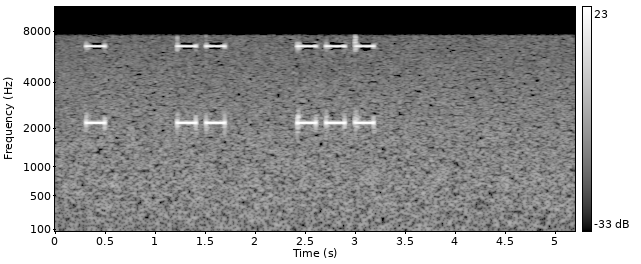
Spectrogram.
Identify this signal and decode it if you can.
Beep code, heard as beeps from a small speaker, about 2200 Hz. 1-2-3. In Phoenix BIOS tables: DMA page register failure.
